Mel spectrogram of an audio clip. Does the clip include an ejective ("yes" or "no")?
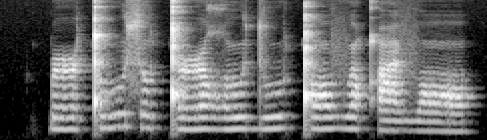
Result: yes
